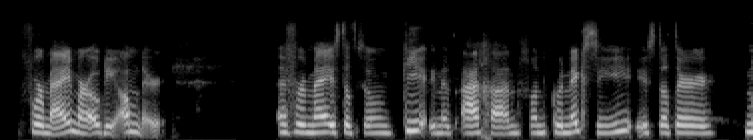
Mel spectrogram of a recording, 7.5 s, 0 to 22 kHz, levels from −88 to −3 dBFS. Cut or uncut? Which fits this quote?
cut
